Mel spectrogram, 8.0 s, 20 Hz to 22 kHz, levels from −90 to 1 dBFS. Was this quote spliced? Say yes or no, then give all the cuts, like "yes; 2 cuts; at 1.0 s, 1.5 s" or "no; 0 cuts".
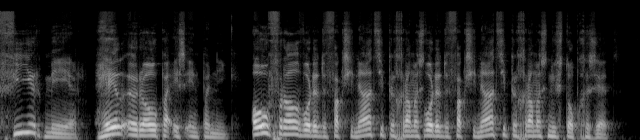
yes; 3 cuts; at 1.1 s, 3.1 s, 5.3 s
